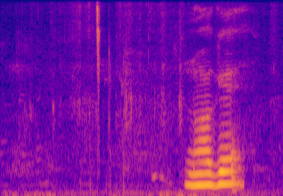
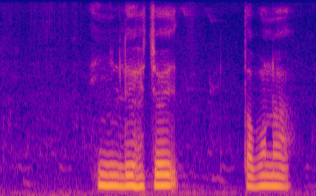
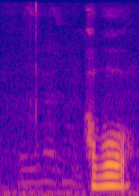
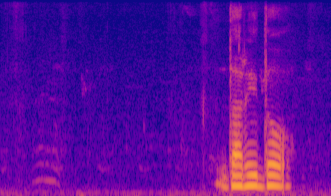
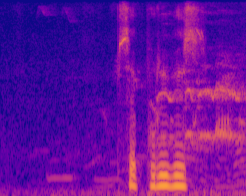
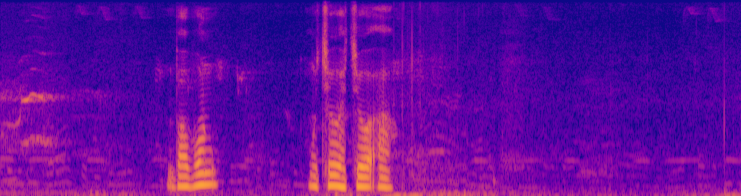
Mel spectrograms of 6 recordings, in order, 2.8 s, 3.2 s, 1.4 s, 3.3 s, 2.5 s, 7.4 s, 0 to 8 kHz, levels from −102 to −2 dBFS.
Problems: background sounds at intervals, continuous background conversations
